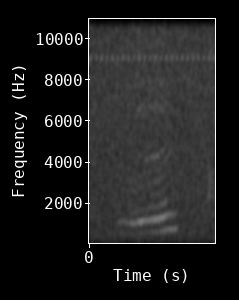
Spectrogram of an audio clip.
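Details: Domestic cat indoors: a single short, faint meow lasting under a second, a thin, slightly rising tone over a steady background hiss.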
